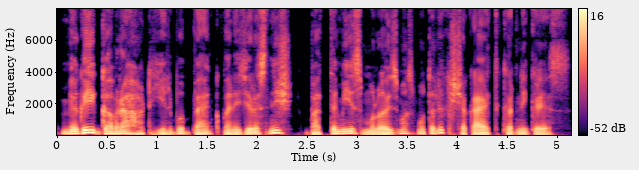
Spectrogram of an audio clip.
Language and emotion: Kashmiri, fearful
